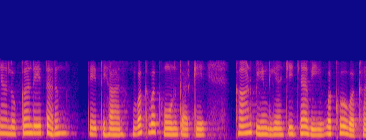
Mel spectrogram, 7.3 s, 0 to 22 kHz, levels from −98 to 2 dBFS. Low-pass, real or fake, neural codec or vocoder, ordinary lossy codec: 3.6 kHz; real; none; none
